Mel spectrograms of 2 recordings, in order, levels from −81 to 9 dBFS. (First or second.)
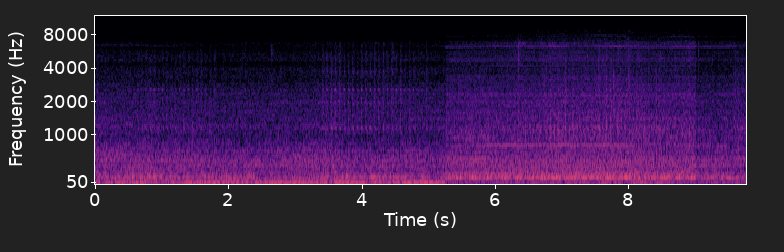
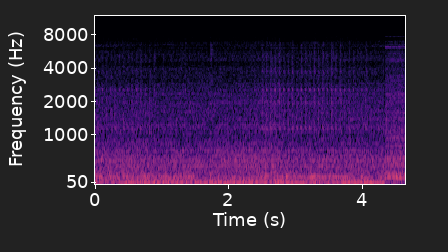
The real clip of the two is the second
